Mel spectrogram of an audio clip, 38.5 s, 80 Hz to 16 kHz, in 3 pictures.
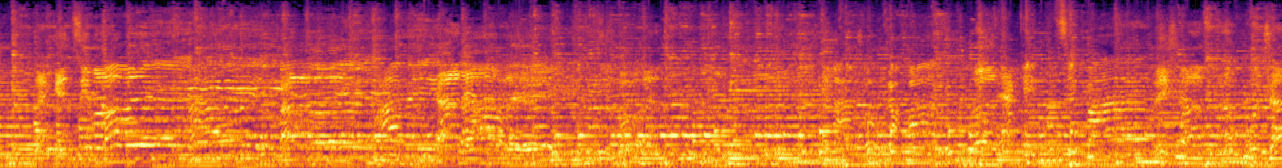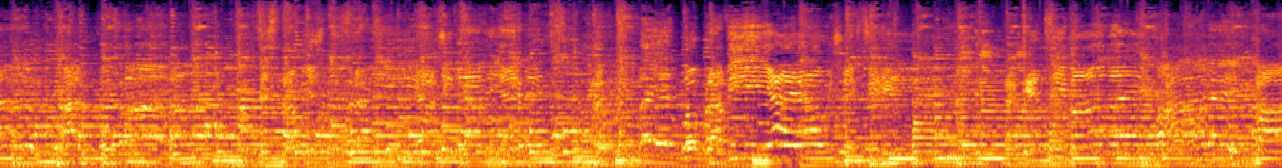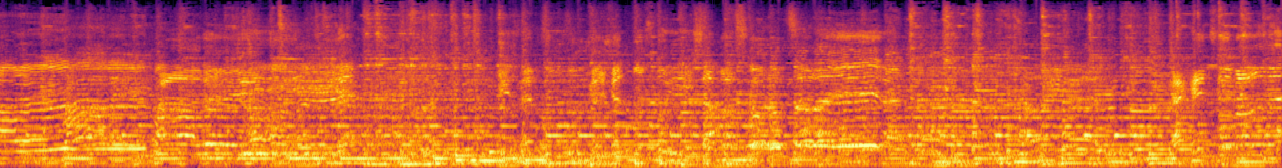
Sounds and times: Country: 0.0s - 38.4s.

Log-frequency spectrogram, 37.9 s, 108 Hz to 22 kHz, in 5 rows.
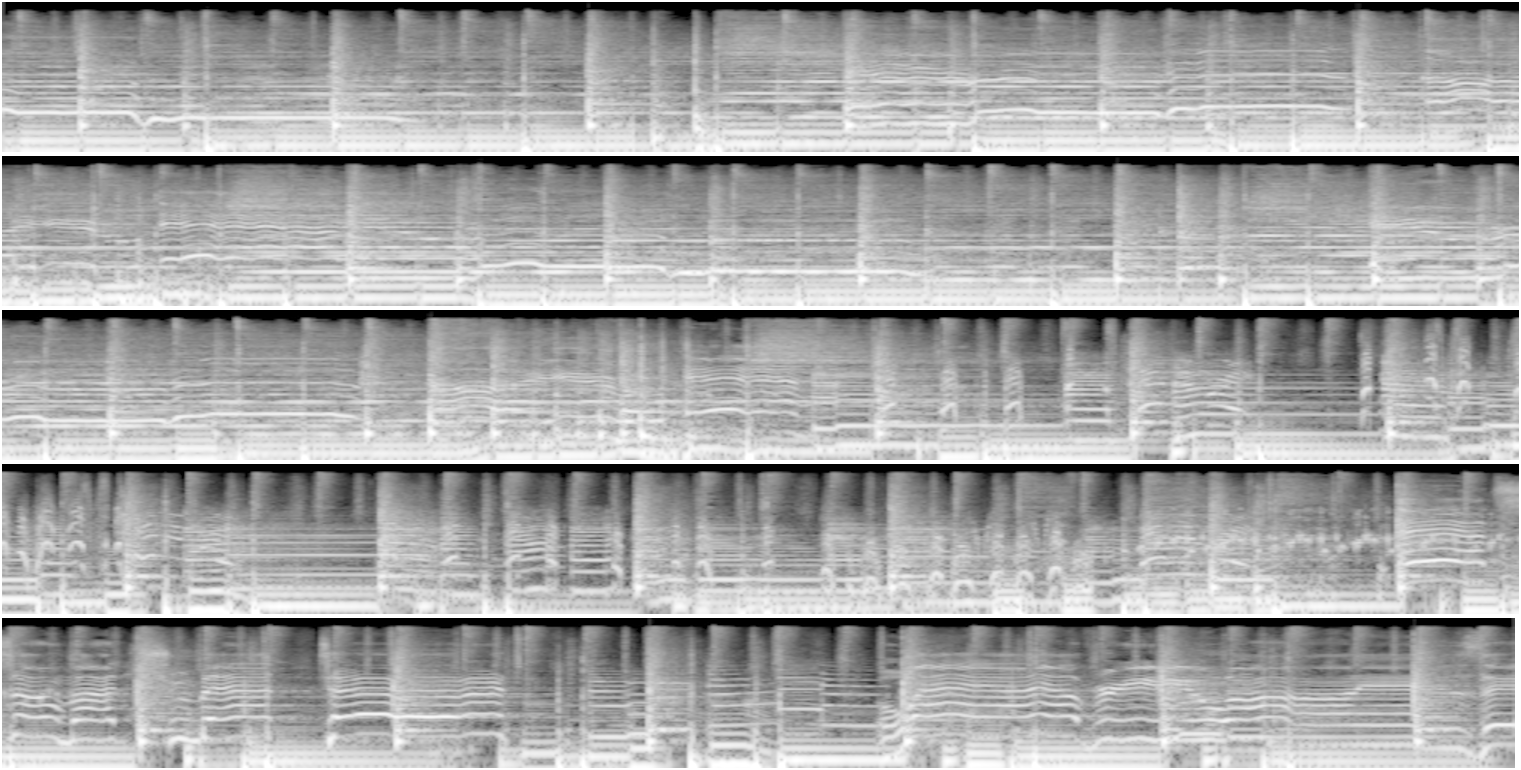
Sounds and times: Music: 0.0s - 37.9s.

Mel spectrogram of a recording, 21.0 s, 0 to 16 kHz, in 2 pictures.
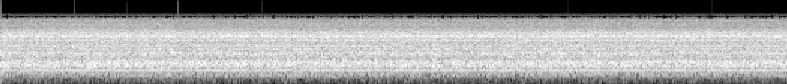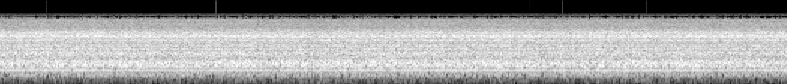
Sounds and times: Drill: 0.0s - 20.9s.

